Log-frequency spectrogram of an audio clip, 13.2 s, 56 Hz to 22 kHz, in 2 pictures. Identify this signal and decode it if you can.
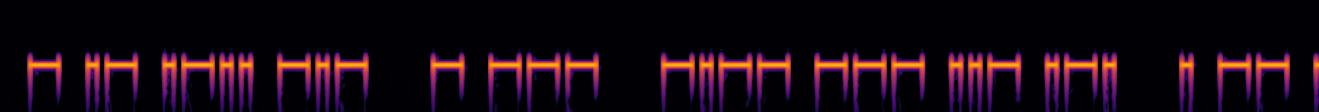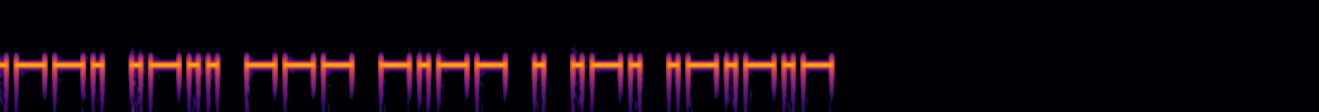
Morse code, heard as a keyed tone, about 25 wpm, 700 Hz. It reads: TALK TO YOUR EMPLOYER.
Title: Sentences from Top 1600 Words 25wpm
